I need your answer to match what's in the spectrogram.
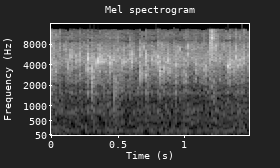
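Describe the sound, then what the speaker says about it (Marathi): Steady close-up sizzling of food frying in oil in a small pot, a continuous crackling hiss with no talk. "बघा असे फ्राय होत आहे ते."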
